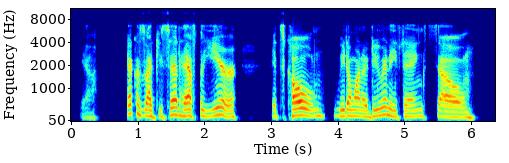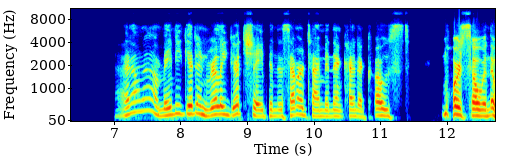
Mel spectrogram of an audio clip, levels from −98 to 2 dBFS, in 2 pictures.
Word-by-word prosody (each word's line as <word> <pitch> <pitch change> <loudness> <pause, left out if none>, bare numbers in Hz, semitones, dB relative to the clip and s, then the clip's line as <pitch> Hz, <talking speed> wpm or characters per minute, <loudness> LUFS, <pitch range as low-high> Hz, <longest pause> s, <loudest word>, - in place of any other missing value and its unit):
Yeah. 135 -1 -23 0.5
Yeah, 255 - 0
'cause 235 -8 -5
like 170 -8 0
you 170 - -9
said, 210 +10 +2
half 185 -1 +3
the 185 -2 -7
year, 170 -2 -1 0.5
it's 160 -4 -12
cold. 185 -2 +3
We 180 -1 -5
don't 185 -1 0
wanna 170 -3 -2
do 180 +7 -4
anything. 170 - -5
So, 150 -2 -1 1.1
I 205 +2 -3
dunno. 310 0 -7
Maybe 210 +6 -1
get 240 +2 +3
in 230 -6 0
really 225 +3 +3
good 225 +4 0
shape 175 -3 -1
in 180 -1 -5
the 180 0 -7
summertime 195 -4 -1
and 170 0 -7
then 175 -1 -3
kinda 175 -3 -3
coast 190 +6 -2 0.6
more 225 -1 +10
so 185 -2 +6
in 180 - +3
the 205 - +7
185 Hz, 170 wpm, -21 LUFS, 170-215 Hz, 1.1 s, more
